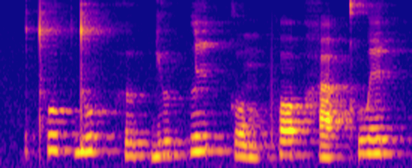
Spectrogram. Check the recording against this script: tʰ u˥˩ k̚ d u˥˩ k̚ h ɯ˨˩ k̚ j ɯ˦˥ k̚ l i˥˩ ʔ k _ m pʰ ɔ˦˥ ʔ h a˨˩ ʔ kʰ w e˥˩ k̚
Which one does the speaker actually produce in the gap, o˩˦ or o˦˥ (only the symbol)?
o˩˦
